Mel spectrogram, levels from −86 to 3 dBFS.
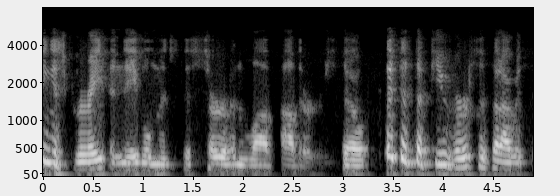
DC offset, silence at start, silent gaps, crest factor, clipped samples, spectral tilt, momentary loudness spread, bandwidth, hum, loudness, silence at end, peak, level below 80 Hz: under 0.1%; 0 s; none; 16 dB; under 0.1%; -12 dB/octave; 10 LU; 5.2 kHz; none; -20 LUFS; 0.1 s; -4 dBFS; -44 dBFS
